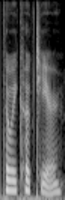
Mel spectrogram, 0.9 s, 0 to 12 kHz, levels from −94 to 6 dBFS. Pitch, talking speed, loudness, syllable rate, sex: 150 Hz, 275 wpm, -19 LUFS, 8.2 syllables/s, female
